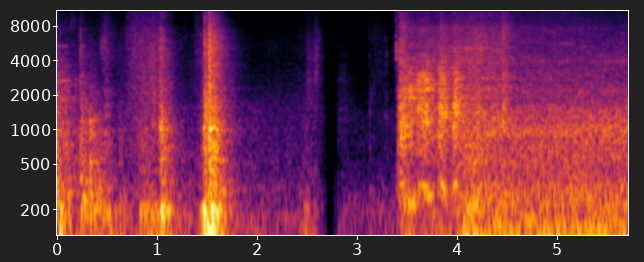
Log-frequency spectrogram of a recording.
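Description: A few thumps and rustles, then an Isuzu pickup's engine starts on the key about three and a half seconds in and settles into a steady idle with a deep rumble.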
